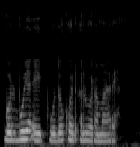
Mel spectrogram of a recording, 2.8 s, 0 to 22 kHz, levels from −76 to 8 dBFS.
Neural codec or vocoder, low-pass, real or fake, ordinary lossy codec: none; 19.8 kHz; real; none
